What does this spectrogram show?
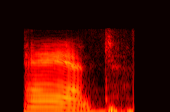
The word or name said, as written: ant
